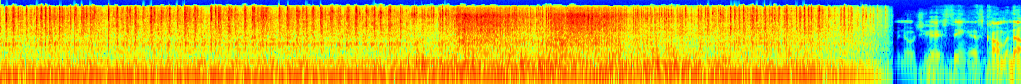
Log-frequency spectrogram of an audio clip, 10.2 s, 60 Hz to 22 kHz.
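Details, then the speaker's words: Tatum sand car V8 with a big cam, deep loud choppy lope at idle with a couple of quick rev blips. It sounds healthy. "sounds really really good when you hear this thing you can tell it's got a nice big fat cam very healthy"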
